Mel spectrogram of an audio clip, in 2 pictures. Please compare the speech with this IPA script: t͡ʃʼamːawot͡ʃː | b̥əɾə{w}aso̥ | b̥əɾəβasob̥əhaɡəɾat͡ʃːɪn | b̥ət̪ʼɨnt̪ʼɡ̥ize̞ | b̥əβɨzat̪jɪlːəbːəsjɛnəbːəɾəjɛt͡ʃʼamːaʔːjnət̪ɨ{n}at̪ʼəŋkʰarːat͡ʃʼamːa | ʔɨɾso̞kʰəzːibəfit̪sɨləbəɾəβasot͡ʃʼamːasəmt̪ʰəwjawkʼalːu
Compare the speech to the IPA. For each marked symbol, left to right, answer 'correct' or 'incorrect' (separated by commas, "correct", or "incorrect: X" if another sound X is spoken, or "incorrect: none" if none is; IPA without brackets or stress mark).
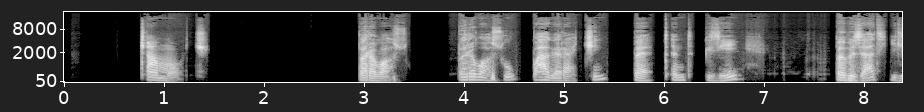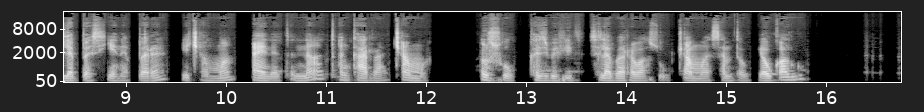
incorrect: β, incorrect: nː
